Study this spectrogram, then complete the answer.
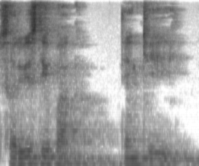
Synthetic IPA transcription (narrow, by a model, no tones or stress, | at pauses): səɾʋisd̪ipak | t̪jãɲt͡ɕi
